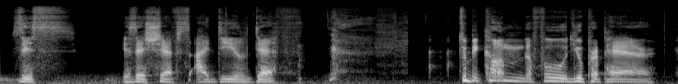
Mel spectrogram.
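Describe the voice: A man in a raspy put-on character voice, medium in pitch, very slow, with long, frequent pauses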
